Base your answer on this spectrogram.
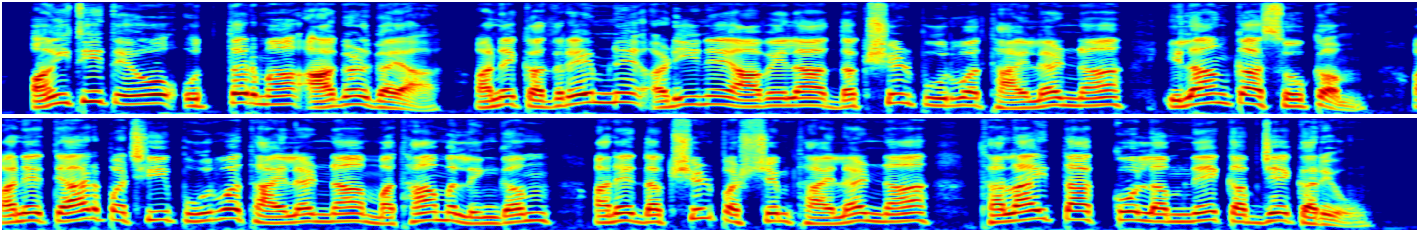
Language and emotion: Gujarati, neutral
